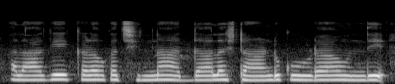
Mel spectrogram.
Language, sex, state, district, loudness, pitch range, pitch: Telugu, female, Telangana, Hyderabad, -14 LUFS, 205-215 Hz, 210 Hz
